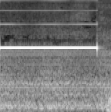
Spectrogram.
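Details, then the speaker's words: Daikin packaged chiller with a burnt-out coil that had gone bang: a continuous high-pitched voltage tester beep breaks off briefly and then resumes, showing the wiring is still live until the supply is switched off. "got a live there there that is still live so I ass it to be um careful of we turn this off"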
